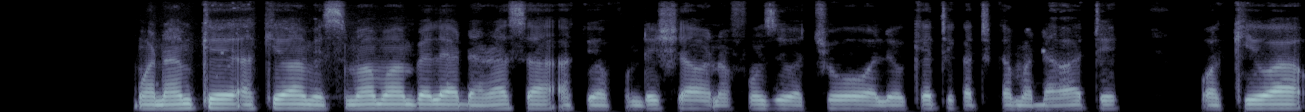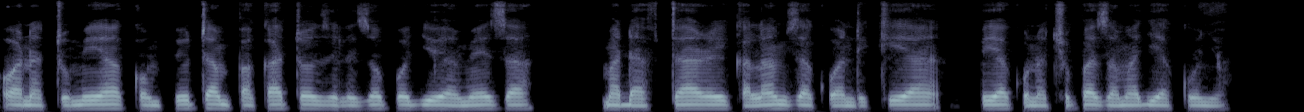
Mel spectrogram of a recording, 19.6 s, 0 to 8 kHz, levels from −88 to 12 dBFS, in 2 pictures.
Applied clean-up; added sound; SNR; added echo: none; none; none; none.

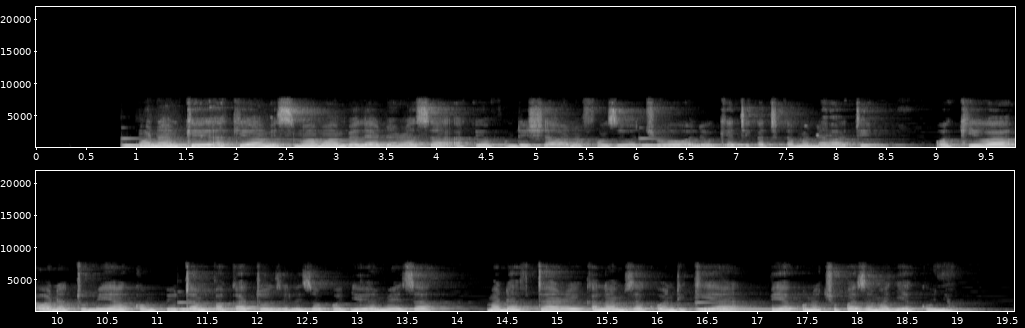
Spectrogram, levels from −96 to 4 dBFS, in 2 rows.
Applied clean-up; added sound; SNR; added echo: none; Marimba, xylophone; 14 dB; reverberation time 0.7 s.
